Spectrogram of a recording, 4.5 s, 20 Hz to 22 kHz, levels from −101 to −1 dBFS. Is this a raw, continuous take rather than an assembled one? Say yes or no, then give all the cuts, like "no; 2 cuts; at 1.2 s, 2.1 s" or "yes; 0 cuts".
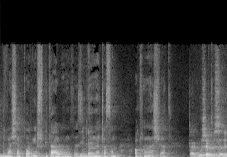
yes; 0 cuts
